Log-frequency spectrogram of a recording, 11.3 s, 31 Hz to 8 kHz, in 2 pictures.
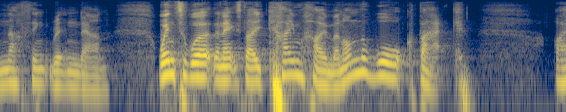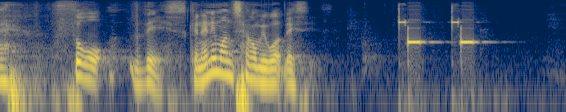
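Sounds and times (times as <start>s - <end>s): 
speech: 0.0s - 4.8s, 5.6s - 8.8s
phone low-battery warning beeps: 9.6s - 10.9s.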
